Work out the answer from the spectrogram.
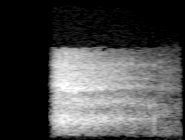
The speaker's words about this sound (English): Take a breath.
